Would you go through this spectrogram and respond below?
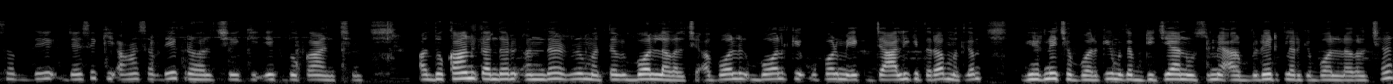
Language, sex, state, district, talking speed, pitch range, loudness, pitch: Maithili, female, Bihar, Darbhanga, 195 wpm, 215-245 Hz, -25 LUFS, 230 Hz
